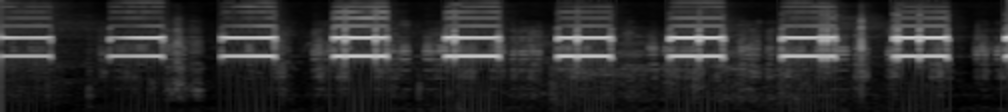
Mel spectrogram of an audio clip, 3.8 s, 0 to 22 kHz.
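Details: FMS P-51 Voodoo V2 RC plane with an RCHacker pack after a flight: a loud, high-pitched two-tone beep repeats about twice a second. It is the low-voltage alarm; a cell reads 2.83 and the battery lead is toasty.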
